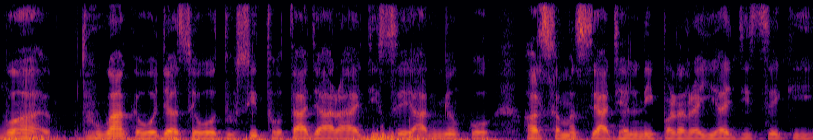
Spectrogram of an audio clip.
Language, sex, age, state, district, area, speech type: Hindi, male, 60+, Uttar Pradesh, Chandauli, rural, spontaneous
